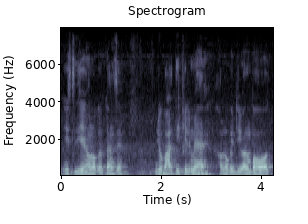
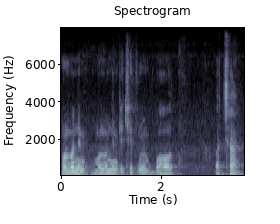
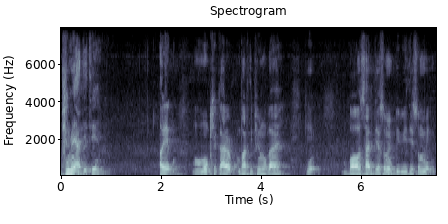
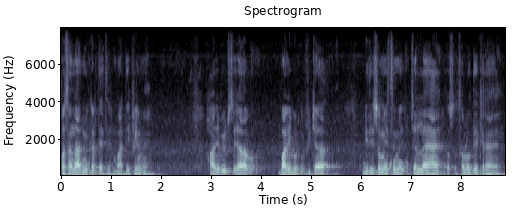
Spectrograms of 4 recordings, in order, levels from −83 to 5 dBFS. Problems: constant background noise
